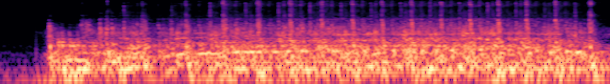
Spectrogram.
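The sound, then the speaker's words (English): A sewing machine stitches a seam on a blazer, running in a continuous fast mechanical whir with a rapid, even chatter of the needle from start to finish. “Let's get this seam done.”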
